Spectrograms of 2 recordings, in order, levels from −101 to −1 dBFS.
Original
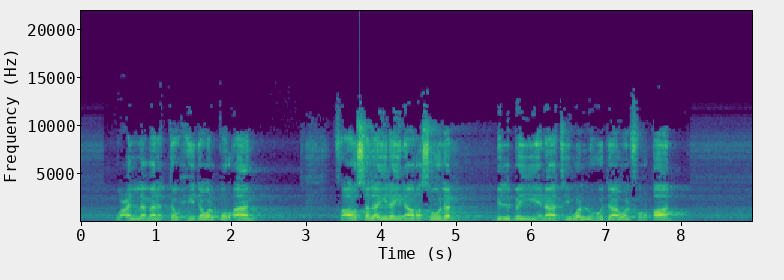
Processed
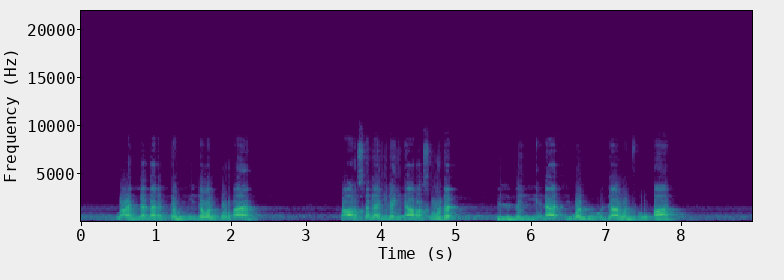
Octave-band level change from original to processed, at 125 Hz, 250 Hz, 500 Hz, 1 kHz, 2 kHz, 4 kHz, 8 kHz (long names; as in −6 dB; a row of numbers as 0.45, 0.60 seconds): below −40 dB, −13.5 dB, −15.5 dB, −14.0 dB, −14.5 dB, −28.5 dB, below −40 dB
